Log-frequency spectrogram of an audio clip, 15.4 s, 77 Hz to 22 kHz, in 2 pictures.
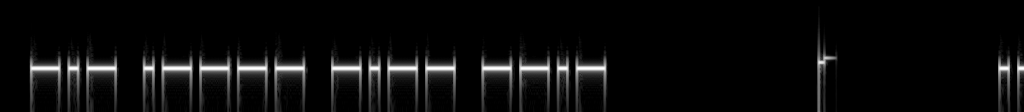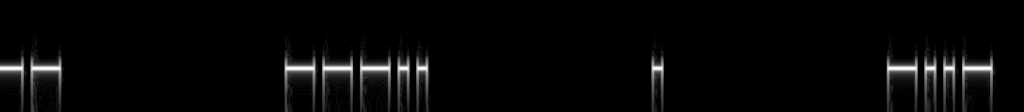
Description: Morse code, heard as a keyed tone, about 17 wpm, spaced as for 7 wpm, 700 Hz. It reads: K1YQ W8EX
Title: USA Call Signs - 4 Characters - 8x Character Spacing - 17wpm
